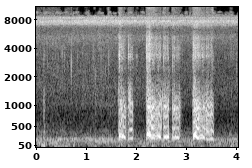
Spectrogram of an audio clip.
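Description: A squirrel makes a few rough, nasal chattering bursts, each lasting under a second and coming in quick succession. A constant high, thin hiss runs underneath throughout.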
